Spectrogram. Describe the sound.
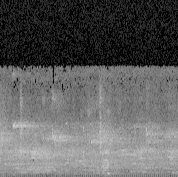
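A basketball dribbled during a game, the bounces coming as a few faint thumps under constant crowd noise and voices.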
